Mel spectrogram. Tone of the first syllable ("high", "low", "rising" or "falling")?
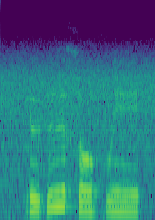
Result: low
